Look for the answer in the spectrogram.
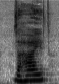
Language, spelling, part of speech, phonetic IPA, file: Czech, zahájit, verb, [ˈzaɦaːjɪt], Cs-zahájit.ogg
- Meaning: 1. to start 2. to begin, to launch (attack)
